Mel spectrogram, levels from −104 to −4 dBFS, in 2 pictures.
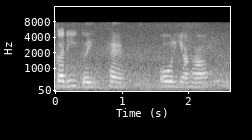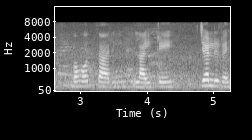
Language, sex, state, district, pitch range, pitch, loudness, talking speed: Hindi, female, Haryana, Rohtak, 200-225 Hz, 210 Hz, -19 LUFS, 115 wpm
